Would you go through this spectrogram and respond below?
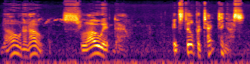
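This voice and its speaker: An actor playing an excitable modern man who rambles and hunts for words. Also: fairly high pitch, a little slow, slight background noise. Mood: animated. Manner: animated, rambling, searching for words.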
